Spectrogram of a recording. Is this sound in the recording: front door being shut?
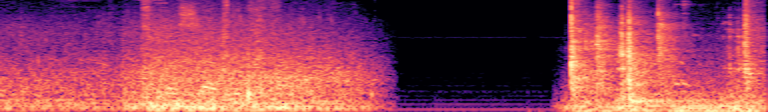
yes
